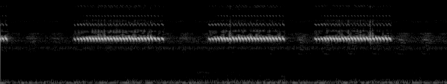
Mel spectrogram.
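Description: A male cricket sings in steady, high trilled bursts, each close to a second long, calling for a female.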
